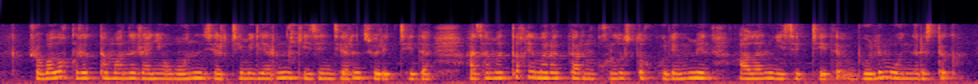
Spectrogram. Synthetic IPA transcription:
ʒ̥o̞bɑlˠəqʰːʊʒɑt̪ːɑmɑnəʒæne̞wo̞nəɴze̞ɾt̪ːe̞me̞le̞ɾɪnɪŋkʲʰe̞ze̞nd̪e̞ɾɪnsuɾe̞t̪ʰːe̞jd̪ɪɑzɑmɑt̪ːəqijmɑɾɑt̪ːɑɾd̪əɴqʰʊɾəlˠəst̪əq̚kʲʰɵle̞mɪme̞n | ɑlˠɑnəne̞se̞p̚t̪ʰe̞jd̪ɪ̰bɵlɪmwɵnɪɾɪst̪ɪkʲ

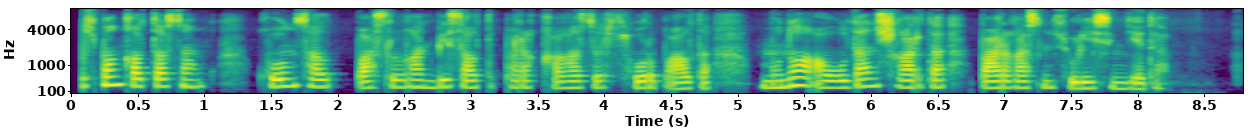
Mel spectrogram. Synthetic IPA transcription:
ospɑɴqʰɑl̚ˠt̪ɑsənəɴqʰo̞lˠənsɑlˠəp̚b̥ɑsəlˠʁɑnbe̞sɑlˠt̪əpʰɑɾʔɑqʰːɑʁɑzəsoɾəpɑlˠd̪əmʊnəʔɑwəlˠd̪ɑnʃəʁɑɾd̪əb̥ɑɾʁɑsənsɵjle̞jsɪŋd̪e̞d̪ɪ

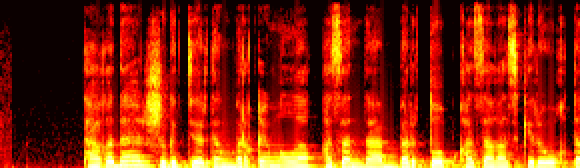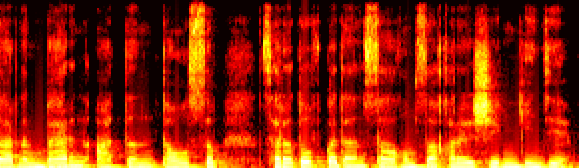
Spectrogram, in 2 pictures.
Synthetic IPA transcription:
t̪ʰɑʁəd̪ɑʒɪɡʲɪt̪ːe̞ɾd̪ɪŋbɪɾqijməlˠəqʰɑzɑnd̪ɑbɪɾt̪ʰo̞p̚qʰɑzɑqæskʲe̞ɾɪwo̞qt̪ɑɾənəɴbæɾɪnɑt̪ənt̪ʰɑwəsəp̚ | saɾat̪o̞vkad̪ɑnsɑlˠʁəmsɑqʰɑɾɑjʃe̞ɡʲɪŋɡʲe̞nd̪e̞

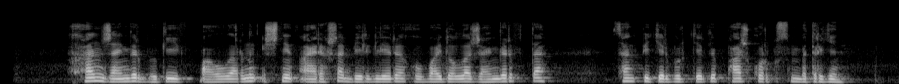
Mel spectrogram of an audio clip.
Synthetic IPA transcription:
χɑnʒæŋɡʲɪɾbɵkʲejefbɑlˠɑlˠɑɾənəɴɪʃɪne̞nɑ̰jɾəqʃɑbe̞lɡʲɪle̞ɾɪʁubɑjd̪olˠːɑʒæŋɡʲɪɾoft̪ɑ | saŋkt̪̚pʲe̞t̪ʲe̞rburɡ̚t̪e̞ɾɡʲe̞pʰaʒkʰo̞rpu̥sənbɪt̪ɪɾɡʲe̞n

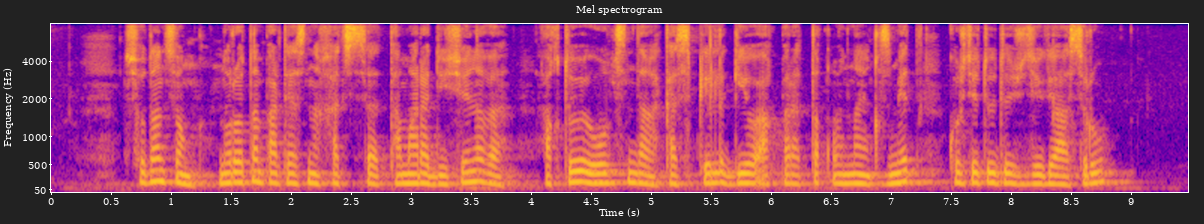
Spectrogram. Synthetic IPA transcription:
so̞d̪ɑnso̞ɴnuɾot̪anpʰart̪ʲijasənəɴχɑt̪ʃə̥sət̪ʰɑmɑɾɑd̪ʏjse̞no̞vɑ | ɑqt̪owejwo̞blˠəsənd̪ɑʁəkʲʰæsɪ̥p̚kʲe̞ɾlɪk̚ɡʲeoʔɑ̰q̚pɑɾɑt̪ːəqwo̞nlˠɑjɴqʰəzme̞t̪kʲʰɵɾse̞t̪ud̪ɪʒʏze̞ɡʲe̞ɑsəɾu

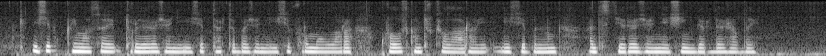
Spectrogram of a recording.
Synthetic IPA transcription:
e̞se̞pqʰijmɑsət̪ʰʏɾle̞ɾɪʒæne̞e̞se̞p̚t̪ʰæɾt̪ɪbɪʒæne̞e̞se̞pfo̞rmulˠɑlˠɑɾəqʰʊɾəlˠəskʰont̪rukt̪sijalˠɑɾəe̞se̞bɪnɪŋ | æd̪ɪst̪e̞ɾɪʒæne̞ʃe̞ŋbe̞ɾd̪ɪʒɑʁd̪ɑj

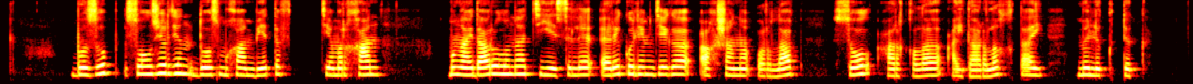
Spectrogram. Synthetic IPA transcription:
bʊzəpso̞lˠʒe̞ɾd̪e̞nd̪o̞smʊχɑmbe̞t̪of | t̪ʰe̞mɪɾχɑn | məɴɑjd̪ɑɾulˠənɑt̪ʰije̞sɪlɪæɾɪkʲʰɵle̞md̪e̞ɡʲɪɑ̰qʃɑnəʔʊɾlˠɑp̚ | so̞lˠɑɾqəlˠəɑ̰jt̪ɑɾlˠəqt̪ɑj | mʏlɪkt̪ɪk

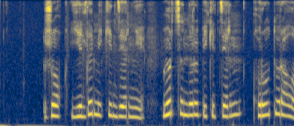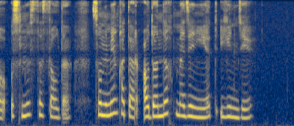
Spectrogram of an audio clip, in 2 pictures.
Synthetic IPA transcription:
ʒo̞qje̞ld̪ɪme̞kʲe̞nd̪e̞ɾɪne̞ | wɵɾt̪sɵnd̪ɪɾube̞kʲe̞t̪ːe̞ɾɪɴqʰʊɾuət̪ʰuɾɑlˠəʔʊsənəst̪ʰɑst̪ɑlˠd̪ə̰so̞nəme̞ɴqʰɑt̪ɑɾɑ̰wd̪ɑnd̪əqmæd̪e̞nije̞t̪ʏjɪnd̪e̞

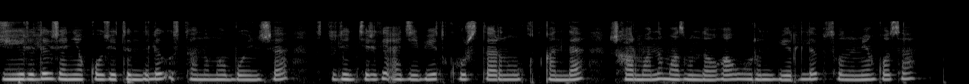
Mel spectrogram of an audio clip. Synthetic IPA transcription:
ʒije̞lɪlɪkʒæne̞qʰo̞ʒe̞t̪ɪmd̪ɪlɪkʲʊst̪ɑnəməbo̞jənʃɑst̪udʲe̞nt̪ːe̞ɾɡʲeʔæd̪e̞bije̞t̪kʰurst̪ɑɾənwo̞qə̥t̪qɑnd̪ɑʃəʁɑɾmɑnəmɑzmʊnd̪ɑwʁɑwoɾənbe̞ɾɪlɪpso̞nəme̞ɴqʰo̞sɑ

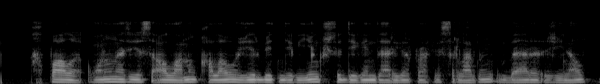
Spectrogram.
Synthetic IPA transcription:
əqpɑlˠəwʔo̞nəɴnæt̪ijʒe̞sɪʔɑlˠːɑnəɴqʰɑlˠɑwəʒe̞ɾbet̪ɪnd̪e̞ɡʲɪje̞ŋkʲʰʏ̥ʃt̪ɪd̪e̞ɡʲe̞nd̪æɾɪɡʲe̞ɾpro̞fʲe̞sːo̞rlˠɑɾd̪əɴbæɾɪʒijnɑlˠəp̚

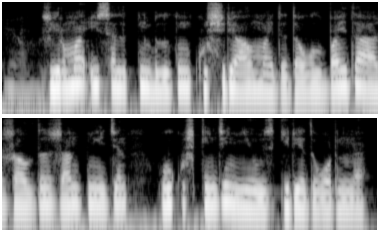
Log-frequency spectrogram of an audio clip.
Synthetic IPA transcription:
ʒ̥ijəɾmɑʔʏ̰jsælɪk̚t̪ɪŋbʏlɪɡʲɪŋkʲʰɵʃɪɾe̞ɑlˠmɑjd̪əd̪ɑwəlˠbɑjd̪ɑːʒɑlˠd̪əʒɑnd̪ɪnje̞d̪e̞nwolˠkʲʰɵʃkʲe̞nd̪e̞nːe̞wɵzɡʲe̞ɾe̞d̪ɪwo̞ɾnənɑ

